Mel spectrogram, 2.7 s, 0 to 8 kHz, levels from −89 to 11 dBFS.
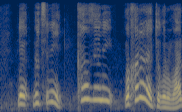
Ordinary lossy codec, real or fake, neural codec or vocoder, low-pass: none; fake; codec, 16 kHz, 2 kbps, FreqCodec, larger model; 7.2 kHz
